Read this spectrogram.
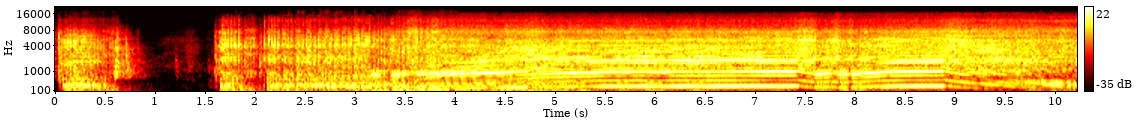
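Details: Zomax 5020 two-stroke chainsaw, carburetor cleaned but still stalling; cuts out briefly, restarts, revs up, sags and recovers, then winds down and dies, before mixture screw adjustment.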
